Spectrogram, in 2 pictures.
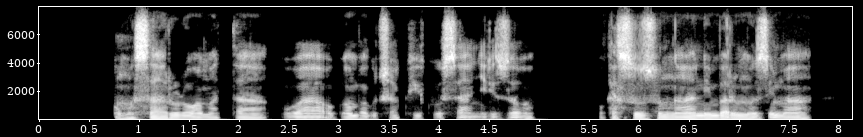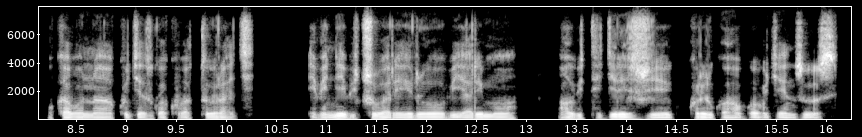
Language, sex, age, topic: Kinyarwanda, male, 25-35, finance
